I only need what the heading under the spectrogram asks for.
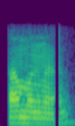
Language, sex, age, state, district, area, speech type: Tamil, male, 18-30, Tamil Nadu, Erode, rural, conversation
